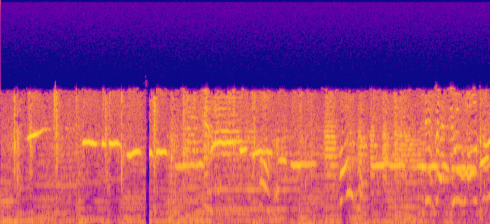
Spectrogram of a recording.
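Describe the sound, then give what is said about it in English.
A son whistles his familiar signal to his mother, a short, bright tune in several clear phrases, fairly loud, over a busy background of murmuring voices. “You still remember my whistle, eh?”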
